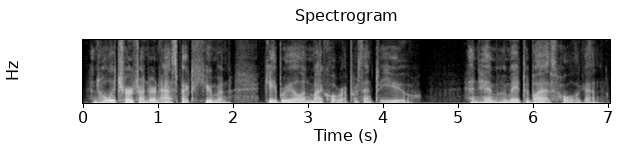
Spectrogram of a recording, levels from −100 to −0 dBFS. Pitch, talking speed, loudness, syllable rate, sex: 130 Hz, 170 wpm, -20 LUFS, 5.5 syllables/s, male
